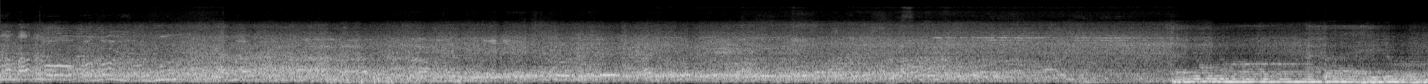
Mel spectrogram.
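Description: Many voices of a congregation sounding together. About twelve seconds in, a louder, steady low pitched tone sets in and holds to the end.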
